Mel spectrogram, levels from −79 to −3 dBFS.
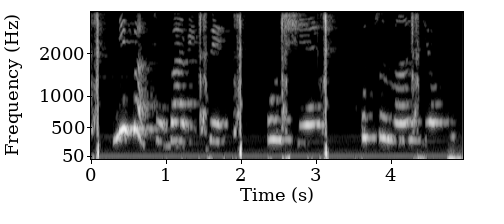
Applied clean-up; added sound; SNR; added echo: classical method spectral subtraction.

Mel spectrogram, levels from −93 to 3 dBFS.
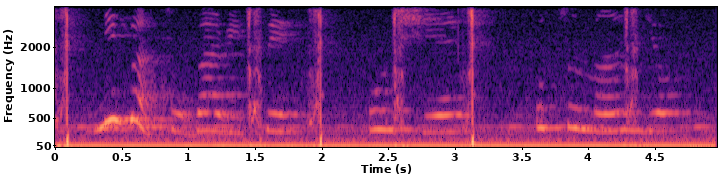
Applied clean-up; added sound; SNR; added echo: none; Scissors; -5 dB; none.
